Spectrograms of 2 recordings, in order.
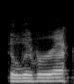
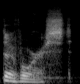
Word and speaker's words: DLV XR: how would I pronounce that? Like, DeliverX said? Maybe? I agree, sushi's so good. Baking is also so fun. Real? Baking is very fun. Oh, plenty of iron. What should we get rid of? We probably don't need all of the beds. Um, so, okay. It's pronounced divorced.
